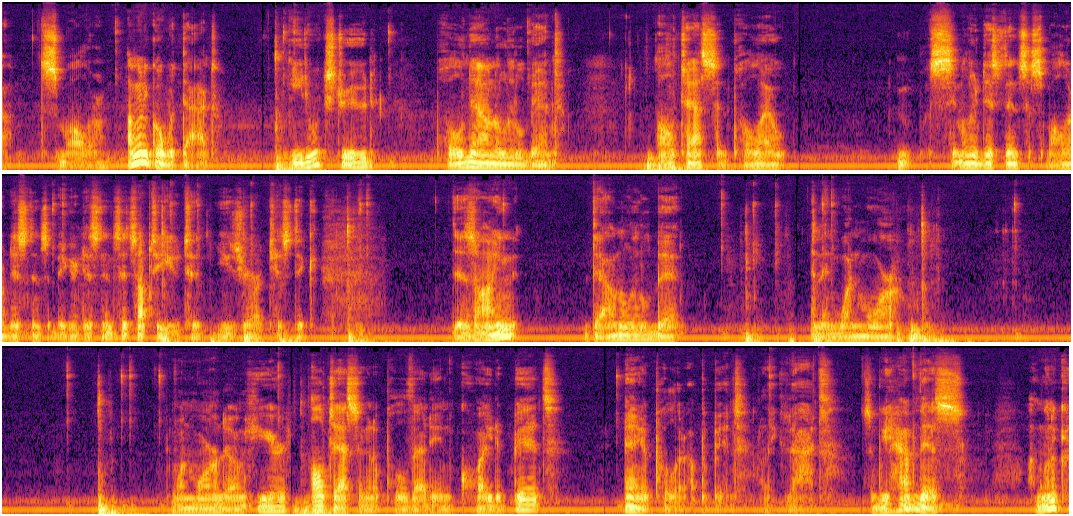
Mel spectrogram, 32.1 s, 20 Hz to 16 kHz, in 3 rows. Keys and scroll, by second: 2.7 e, 6.5 alt+s, 14.1 e, 18.8 e, 19.9 ctrl+z, 22.3 e, 24.3 alt+s, 30.1 Tab.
